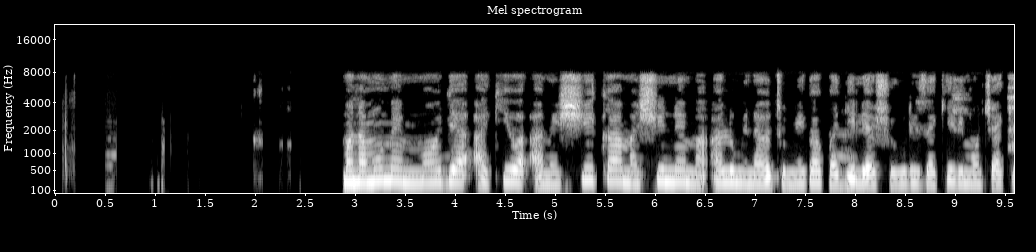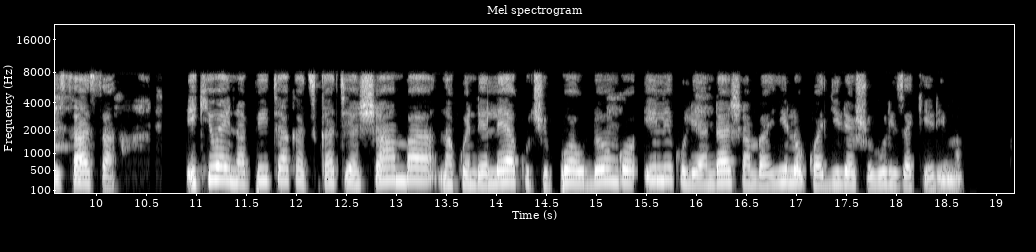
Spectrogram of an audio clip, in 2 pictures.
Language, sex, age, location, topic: Swahili, female, 25-35, Dar es Salaam, agriculture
